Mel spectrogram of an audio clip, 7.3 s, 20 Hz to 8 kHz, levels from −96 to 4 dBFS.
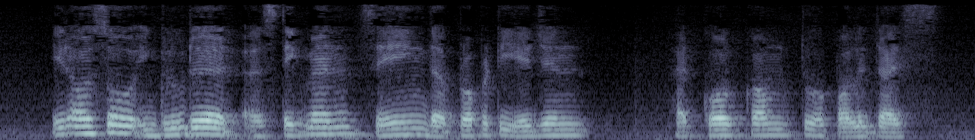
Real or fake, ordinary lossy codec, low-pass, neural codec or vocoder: fake; MP3, 32 kbps; 7.2 kHz; codec, 16 kHz, 0.4 kbps, LongCat-Audio-Codec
